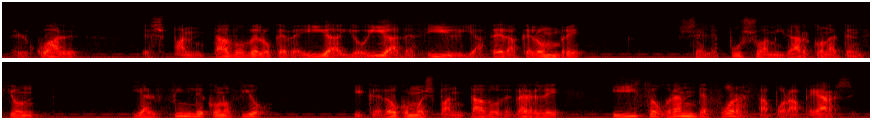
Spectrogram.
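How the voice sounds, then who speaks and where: Male narrator, lowish pitch, scripted literary storytelling, radio theatre, dull lo-fi recording. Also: lively intonation, moderate pace, breathy edge.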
